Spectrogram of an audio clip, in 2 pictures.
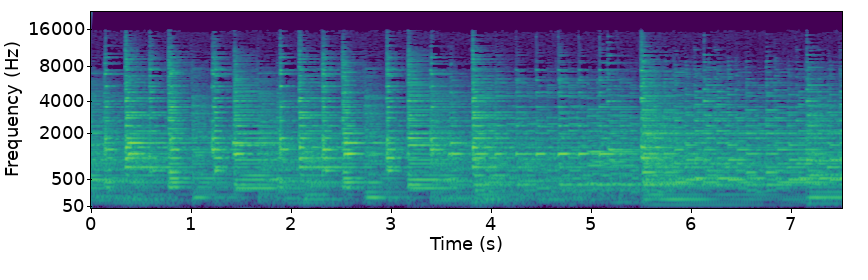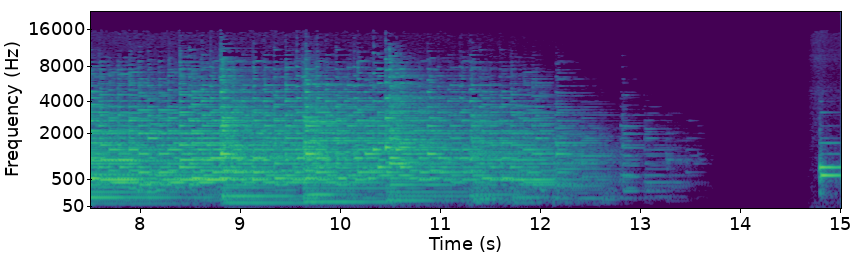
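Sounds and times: pianos playing staccato chords: 0:00.0 - 0:11.8
held piano bass notes: 0:00.0 - 0:12.0.

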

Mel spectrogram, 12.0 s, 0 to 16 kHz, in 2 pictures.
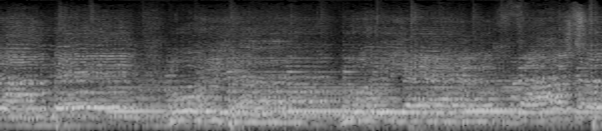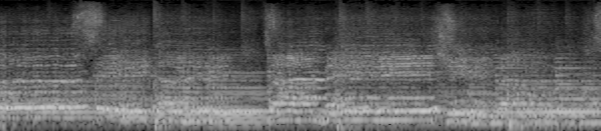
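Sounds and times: electronic keyboard chords: 0:00.0 - 0:12.0
person singing worship song: 0:00.0 - 0:12.0.

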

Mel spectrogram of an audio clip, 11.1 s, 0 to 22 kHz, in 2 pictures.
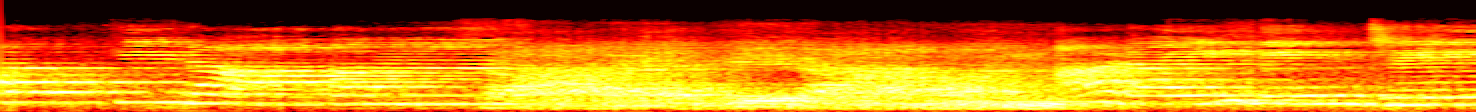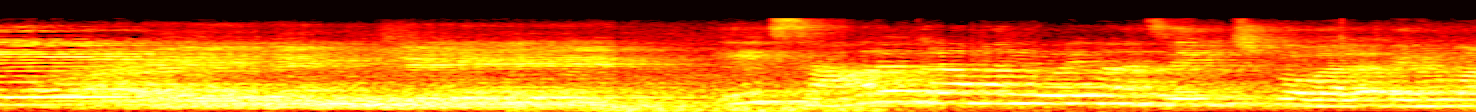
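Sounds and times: woman singing into a microphone: 0:00.0 - 0:01.8, 0:04.0 - 0:05.9
woman speaking: 0:08.2 - 0:11.0.

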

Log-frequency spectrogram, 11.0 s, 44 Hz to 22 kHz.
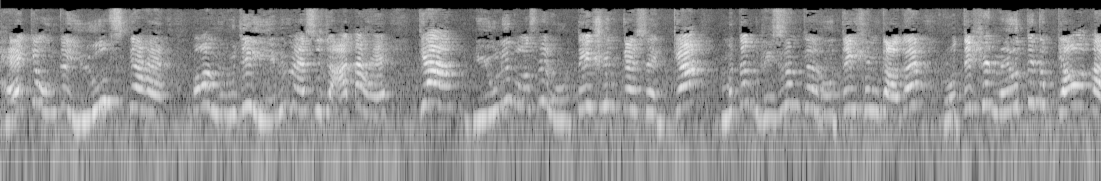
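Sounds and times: young boy talking: 0:00.0 - 0:11.0.

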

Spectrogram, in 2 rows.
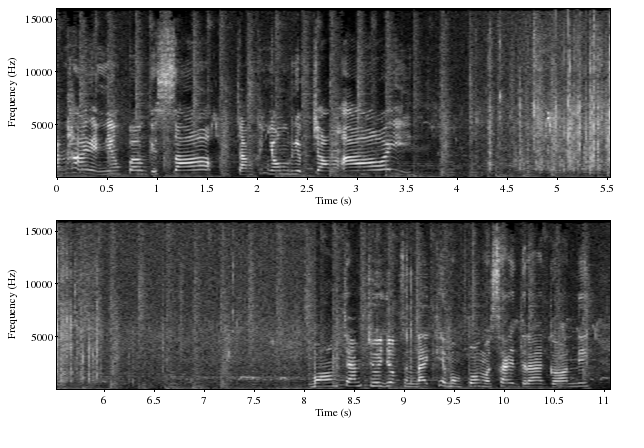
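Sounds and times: background music: 0:00.0 - 0:11.0
dense irregular crackling: 0:04.2 - 0:06.9.

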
